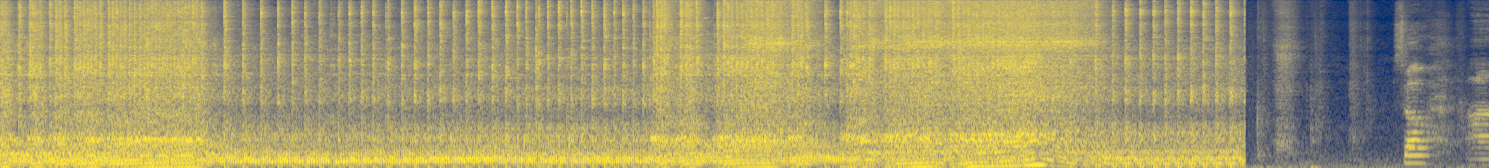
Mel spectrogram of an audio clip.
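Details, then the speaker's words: Discarded Craftsman two-stroke chainsaw, taken apart by a previous owner, runs after reassembly and carburetor adjustment (low-speed screw backed out a full turn). It fires up and holds a strong, steady, even buzz for twelve seconds, then shuts off. Running properly. "But it looks like my garbage Craftsman chainsaw is now working."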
